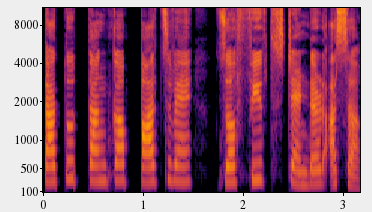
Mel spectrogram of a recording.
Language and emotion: Goan Konkani, neutral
